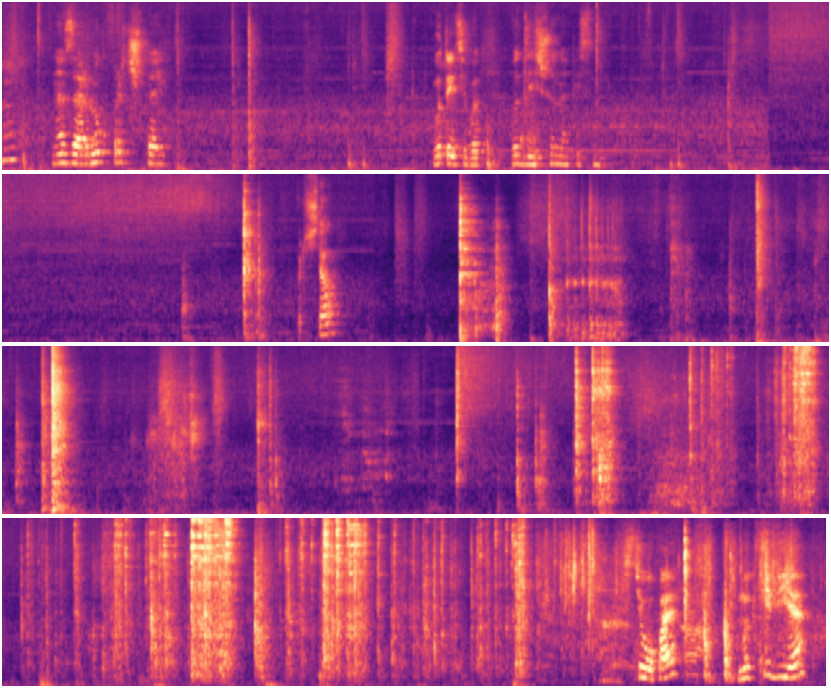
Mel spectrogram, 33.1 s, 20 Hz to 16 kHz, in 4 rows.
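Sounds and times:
pancake frying hiss: 7.7s - 10.6s.

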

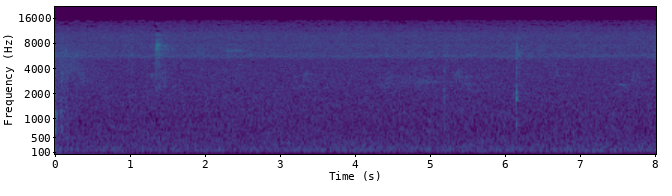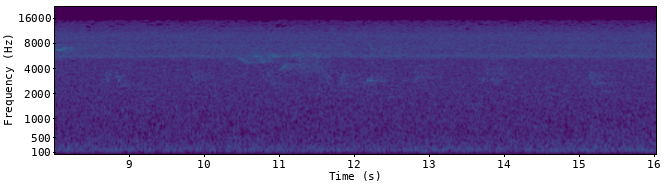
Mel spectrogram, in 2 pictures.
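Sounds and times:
steady hiss: 0.0s - 16.0s
faint click: 5.1s - 5.3s, 6.1s - 6.3s.

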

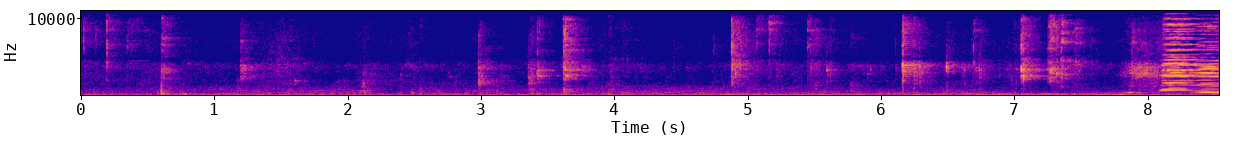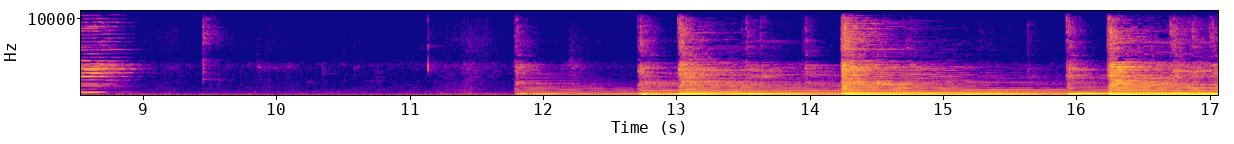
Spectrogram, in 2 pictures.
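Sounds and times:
metal clicks and clinks: 3.0s - 7.8s
harmonica chord: 7.8s - 9.0s.

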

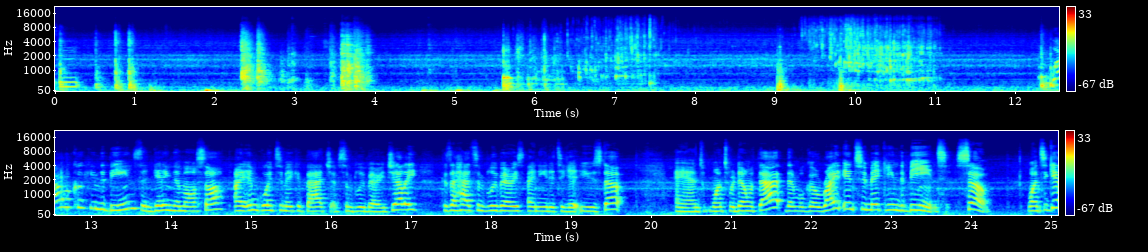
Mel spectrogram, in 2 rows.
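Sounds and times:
water pouring into pot: 6.2s - 7.8s, 9.3s - 11.1s.

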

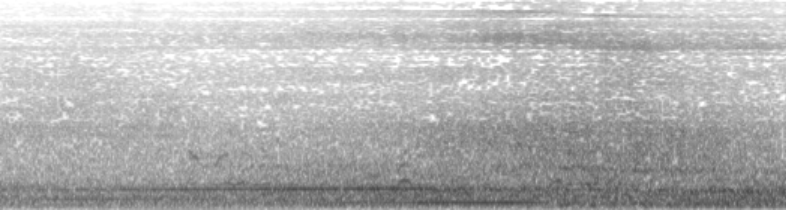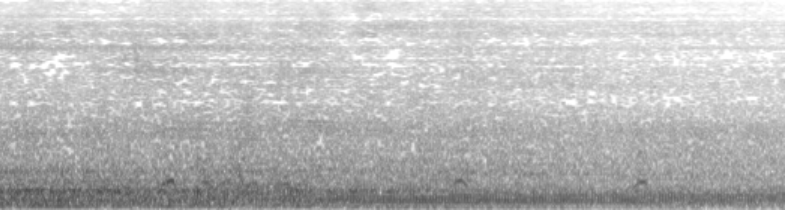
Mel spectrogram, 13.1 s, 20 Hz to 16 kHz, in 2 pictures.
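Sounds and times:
rushing wind: 0.0s - 13.0s
vehicle engine drone: 0.0s - 13.0s.

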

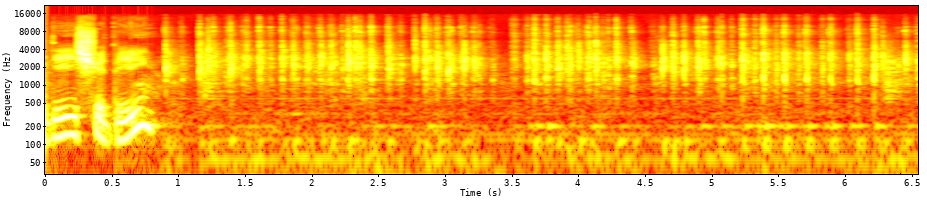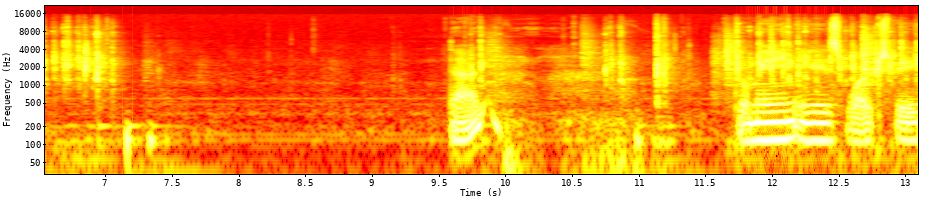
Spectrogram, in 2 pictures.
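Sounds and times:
typing on keyboard: 0.9s - 7.2s, 10.6s - 13.0s.

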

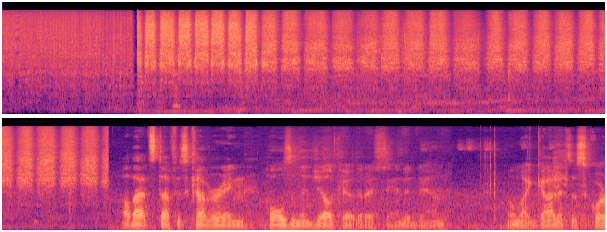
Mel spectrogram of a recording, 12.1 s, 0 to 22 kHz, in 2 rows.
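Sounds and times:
sanding block scraping: 1.3s - 7.1s.

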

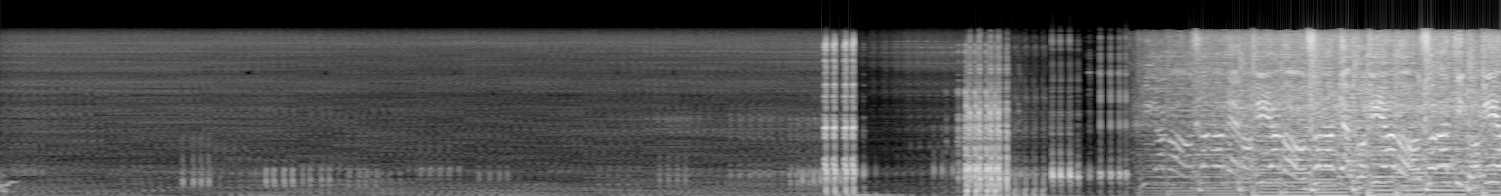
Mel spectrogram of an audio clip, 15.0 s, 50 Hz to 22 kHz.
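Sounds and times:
underwater low rumble: 0.0s - 11.4s
rapid low rattling pulses: 0.0s - 15.0s.

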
